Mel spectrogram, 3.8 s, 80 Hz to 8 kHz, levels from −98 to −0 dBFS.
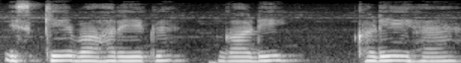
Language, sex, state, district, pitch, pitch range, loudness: Hindi, female, Haryana, Rohtak, 205 Hz, 195-210 Hz, -15 LUFS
